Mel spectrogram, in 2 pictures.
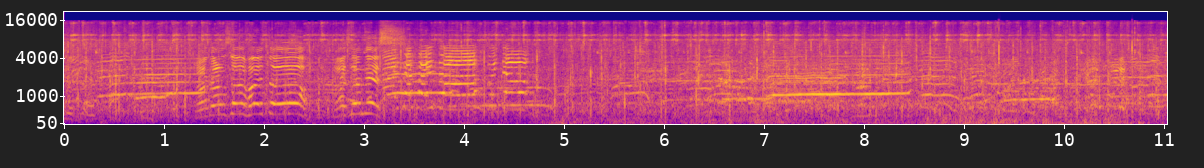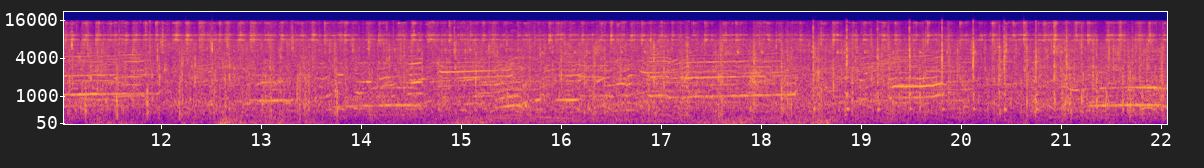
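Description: A crowd of spectators cheers and shouts close by, outdoors.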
